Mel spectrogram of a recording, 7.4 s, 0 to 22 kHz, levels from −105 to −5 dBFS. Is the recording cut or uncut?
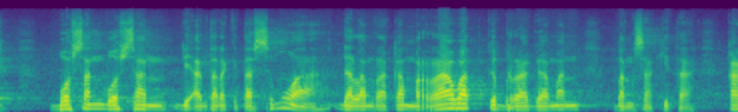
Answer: uncut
